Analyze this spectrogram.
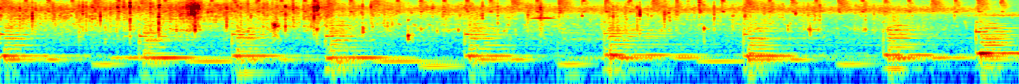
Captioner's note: crunching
